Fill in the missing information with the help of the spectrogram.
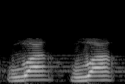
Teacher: واو کا جو مخرج ہے پہلے اس کو مخرج سے ادا کریں گے. واو دونوں ہونٹوں کی گولائی سے ادا ہوتی ہے. وا اب زبر ادا ہوئی.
